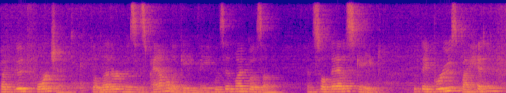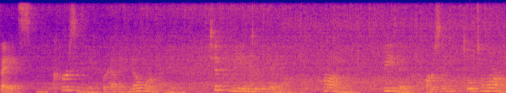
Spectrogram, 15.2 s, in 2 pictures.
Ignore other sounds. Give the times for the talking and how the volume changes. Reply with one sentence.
The talking can be heard from 0.0 to 15.1 s, at a steady volume.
